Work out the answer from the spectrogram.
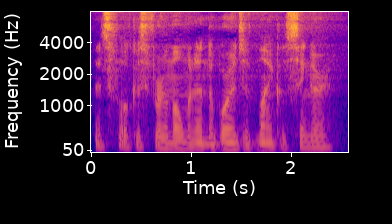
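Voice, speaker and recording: A man leading a guided meditation in a calm, measured way, with deliberate pauses between short phrases. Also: fairly low pitch, gravelly. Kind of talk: guided meditation, slow and instructional. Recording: live online session.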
